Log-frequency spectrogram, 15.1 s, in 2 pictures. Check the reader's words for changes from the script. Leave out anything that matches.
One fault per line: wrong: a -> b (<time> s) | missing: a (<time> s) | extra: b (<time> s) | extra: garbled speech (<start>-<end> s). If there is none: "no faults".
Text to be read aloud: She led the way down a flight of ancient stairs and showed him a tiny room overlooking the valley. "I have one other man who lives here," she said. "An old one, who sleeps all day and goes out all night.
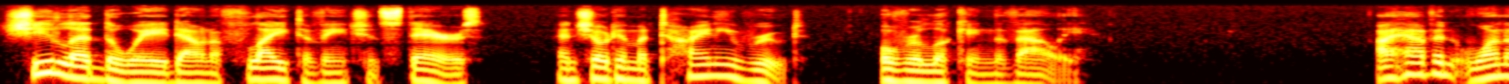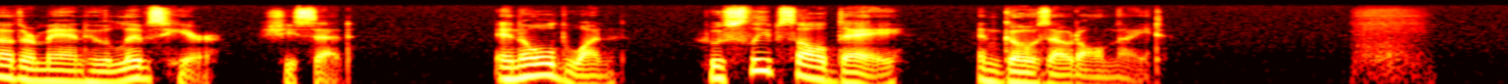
wrong: room -> root (3.7 s)
wrong: have -> haven't (7.0 s)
